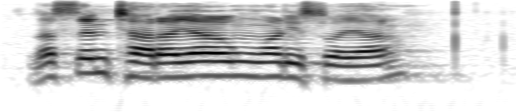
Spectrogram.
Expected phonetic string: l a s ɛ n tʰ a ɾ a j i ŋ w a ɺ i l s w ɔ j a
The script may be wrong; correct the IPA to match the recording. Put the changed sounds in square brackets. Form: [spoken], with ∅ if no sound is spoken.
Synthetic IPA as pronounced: l a s ɛ n tʰ a ɾ a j [a] ŋ w a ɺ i [∅] s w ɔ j a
